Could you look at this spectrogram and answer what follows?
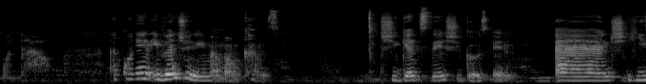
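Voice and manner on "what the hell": muttered inner thought. Retold or imitated.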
